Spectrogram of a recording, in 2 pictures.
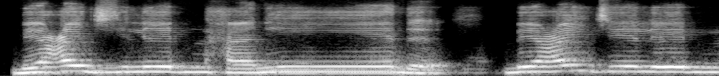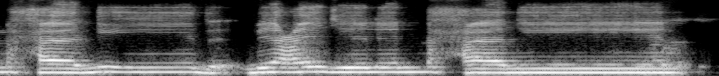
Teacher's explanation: Ha dari wastul halqi, huruf ha tebal.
